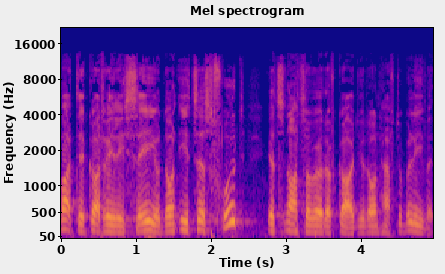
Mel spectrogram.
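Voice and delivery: put-on speech in a German accent. Retelling how a colleague voices the Genesis serpent, serpent with German accent. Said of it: "likes to give the serpent a German accent and say".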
